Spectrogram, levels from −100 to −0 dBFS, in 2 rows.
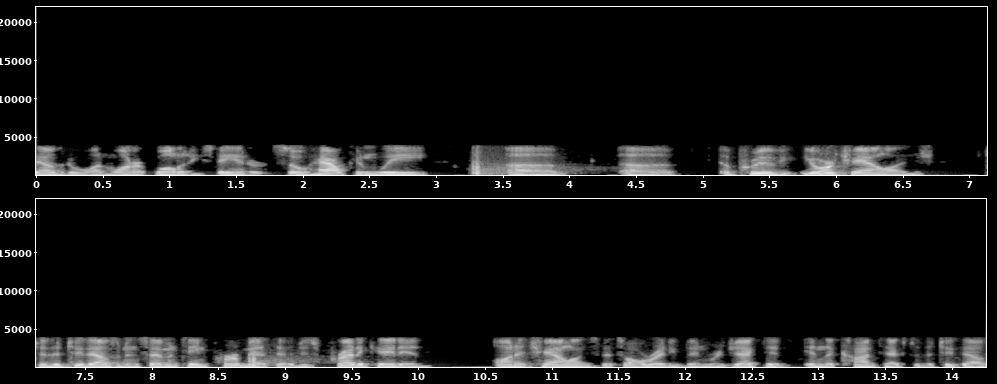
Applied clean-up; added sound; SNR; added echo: classical method spectral subtraction.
